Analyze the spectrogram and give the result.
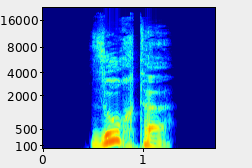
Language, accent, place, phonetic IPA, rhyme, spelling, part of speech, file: German, Germany, Berlin, [ˈzuːxtə], -uːxtə, suchte, verb, De-suchte.ogg
- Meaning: inflection of suchen: 1. first/third-person singular preterite 2. first/third-person singular subjunctive II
